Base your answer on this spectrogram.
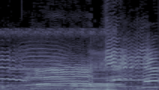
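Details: Sheep reared in the forest of Jungalmahal: several overlapping, sustained, harmonic bleats of varying pitch run throughout, some wavering and others rising at the end, with no pause between callers.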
